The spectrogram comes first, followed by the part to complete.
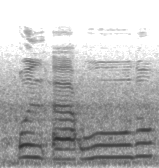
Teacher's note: قاف کو موٹا پڑھیں، حروف مستعلیہ ہے، موٹا پڑھیں گے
